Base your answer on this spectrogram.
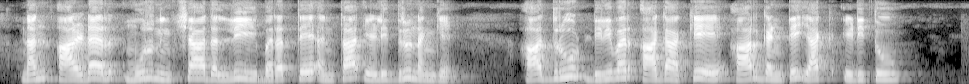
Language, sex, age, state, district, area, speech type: Kannada, male, 18-30, Karnataka, Tumkur, urban, read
